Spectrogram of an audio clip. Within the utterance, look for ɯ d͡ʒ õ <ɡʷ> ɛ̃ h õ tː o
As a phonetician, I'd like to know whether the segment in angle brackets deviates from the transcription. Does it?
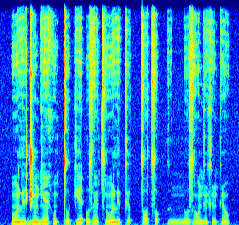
yes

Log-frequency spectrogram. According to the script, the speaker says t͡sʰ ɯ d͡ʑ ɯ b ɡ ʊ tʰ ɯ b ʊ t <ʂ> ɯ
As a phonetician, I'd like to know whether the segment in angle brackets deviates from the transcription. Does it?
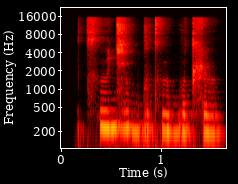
no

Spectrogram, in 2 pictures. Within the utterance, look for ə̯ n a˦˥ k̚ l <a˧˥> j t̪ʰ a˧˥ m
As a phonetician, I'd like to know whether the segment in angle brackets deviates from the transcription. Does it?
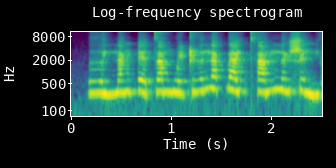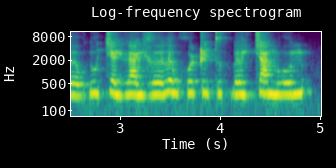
no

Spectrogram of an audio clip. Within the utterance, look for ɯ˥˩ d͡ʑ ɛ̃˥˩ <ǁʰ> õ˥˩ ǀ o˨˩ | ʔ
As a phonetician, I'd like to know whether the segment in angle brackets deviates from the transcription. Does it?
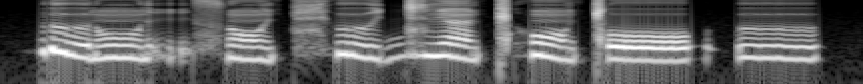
no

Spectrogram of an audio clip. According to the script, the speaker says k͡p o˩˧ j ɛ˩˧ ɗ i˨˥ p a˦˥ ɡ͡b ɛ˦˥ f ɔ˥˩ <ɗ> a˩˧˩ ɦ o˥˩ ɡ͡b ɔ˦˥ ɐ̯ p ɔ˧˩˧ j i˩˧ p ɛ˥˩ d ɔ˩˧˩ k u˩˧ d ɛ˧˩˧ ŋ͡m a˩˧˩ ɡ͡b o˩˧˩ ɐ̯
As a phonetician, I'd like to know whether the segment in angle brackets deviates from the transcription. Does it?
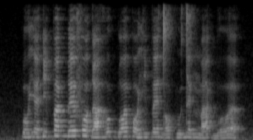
no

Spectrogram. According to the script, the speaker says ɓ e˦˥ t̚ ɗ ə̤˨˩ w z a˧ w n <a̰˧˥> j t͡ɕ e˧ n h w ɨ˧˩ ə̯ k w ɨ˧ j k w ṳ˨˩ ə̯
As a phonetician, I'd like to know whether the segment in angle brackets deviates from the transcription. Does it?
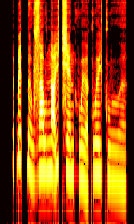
no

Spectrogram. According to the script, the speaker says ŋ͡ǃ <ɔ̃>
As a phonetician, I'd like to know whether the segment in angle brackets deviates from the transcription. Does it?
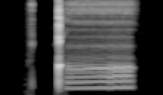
no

